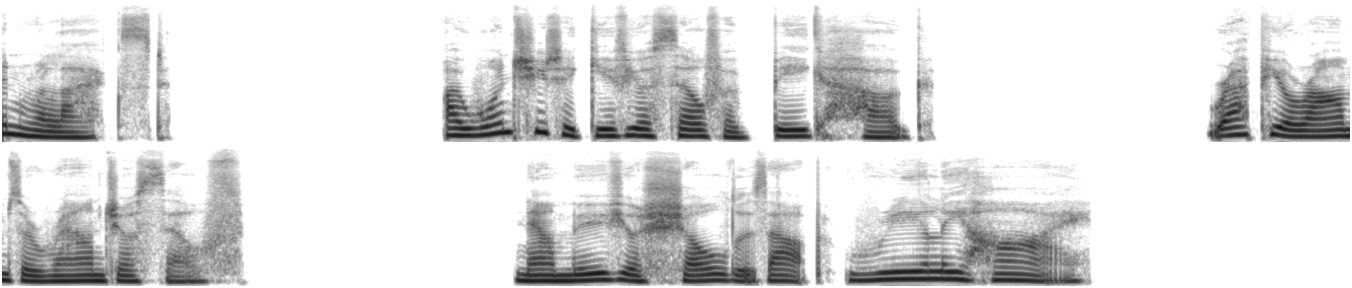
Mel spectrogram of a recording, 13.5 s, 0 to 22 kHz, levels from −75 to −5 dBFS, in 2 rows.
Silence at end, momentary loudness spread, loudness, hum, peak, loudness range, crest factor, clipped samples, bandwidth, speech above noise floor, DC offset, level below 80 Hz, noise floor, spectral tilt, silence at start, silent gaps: 1.35 s; 11 LU; -18 LUFS; none; -2 dBFS; 3 LU; 16 dB; under 0.1%; 18 kHz; 67 dB; under 0.1%; -70 dBFS; -84 dBFS; -6.5 dB/octave; 0 s; none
